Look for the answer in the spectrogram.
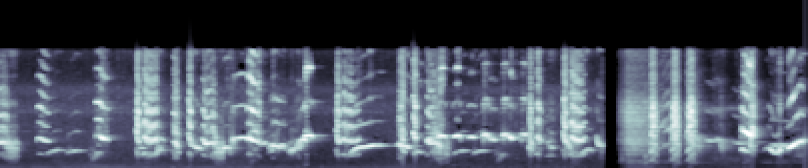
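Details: Fighting-mode Oriental magpie-robin singing 'ngobra' style: loud tumbling whistles, twisting slurs and harsh scratches in a rich, continuous outpouring, broken by one brief silence near the end.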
